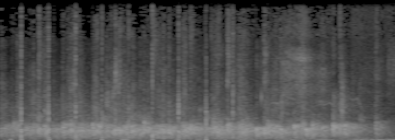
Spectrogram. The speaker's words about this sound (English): Big applause for you too.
